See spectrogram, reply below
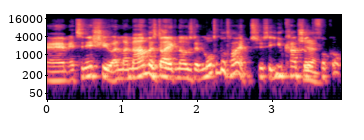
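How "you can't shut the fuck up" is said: put-on Irish-accented voice. Retelling what their mom told them, in their mom's Irish accent. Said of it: "in her Irish accent".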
